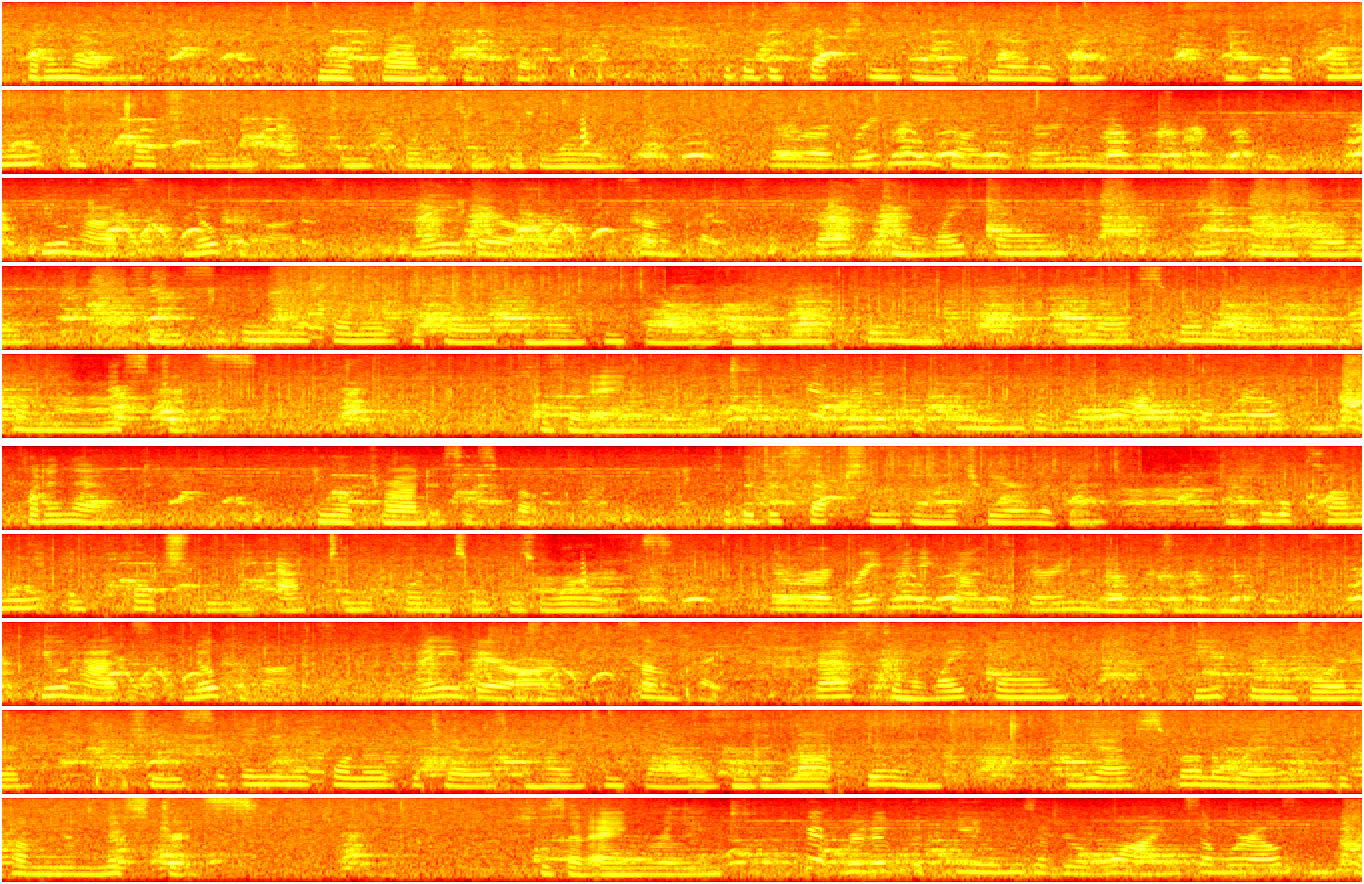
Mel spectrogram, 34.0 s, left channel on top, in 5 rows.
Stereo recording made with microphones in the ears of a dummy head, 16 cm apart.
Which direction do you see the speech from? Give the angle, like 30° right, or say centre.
40° right.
